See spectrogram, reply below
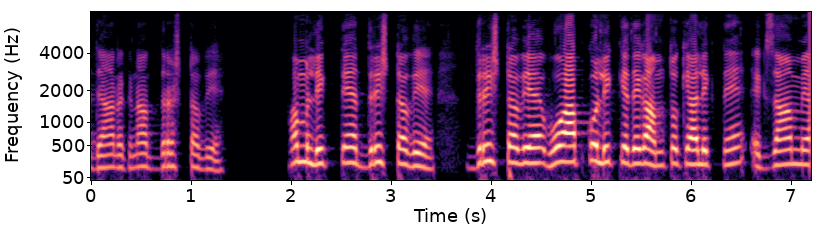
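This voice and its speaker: A male teacher gives an online exam-prep grammar lesson. His voice sounds smooth and resonant, with dry close-mic sound and no room echo. He poses questions, answers them himself, and repeats key words for emphasis. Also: sits high.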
